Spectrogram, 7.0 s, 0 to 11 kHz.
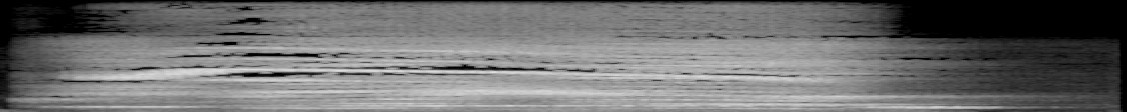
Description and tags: Ghost Scream ver 3
A sound effect for a game that I ended up not making. It's meant to be a spooky scream.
